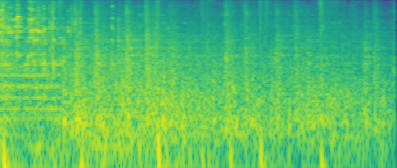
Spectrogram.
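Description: A train passes close by, loud and continuous, its wheels beating a rhythmic clickety-clack over the rails amid a dense rumbling roar, no voices.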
